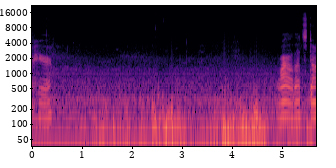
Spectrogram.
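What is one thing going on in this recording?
A charcoal fire crackles softly under a grill.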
